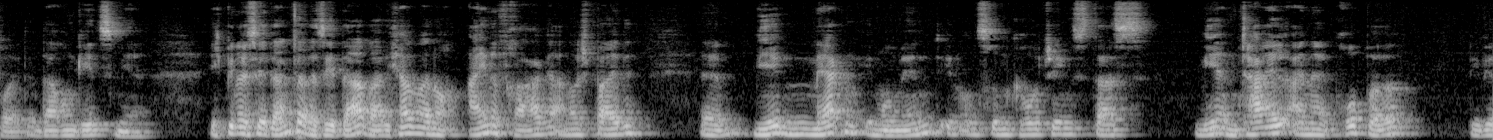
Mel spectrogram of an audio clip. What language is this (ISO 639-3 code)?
deu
